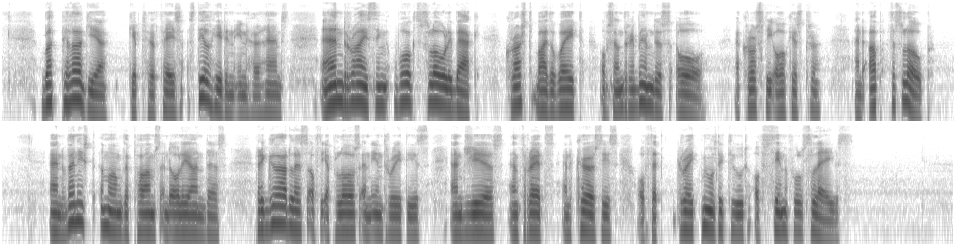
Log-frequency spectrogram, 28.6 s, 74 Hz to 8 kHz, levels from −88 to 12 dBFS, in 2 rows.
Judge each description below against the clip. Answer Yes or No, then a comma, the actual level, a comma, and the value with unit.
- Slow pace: Yes, slow, 120 wpm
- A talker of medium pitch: No, low, 125 Hz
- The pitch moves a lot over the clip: No, average, 3.3 semitones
